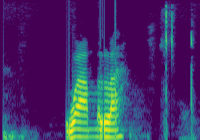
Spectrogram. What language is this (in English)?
Nawdm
